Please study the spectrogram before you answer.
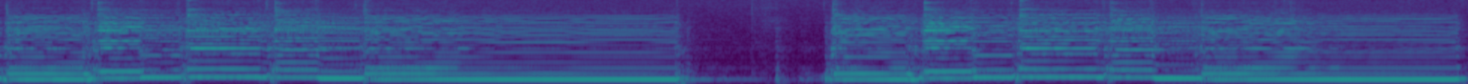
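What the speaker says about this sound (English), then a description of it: "we're going to add a hammer on and a pull off on this lick" Electric guitar plays a short repeating lick using hammer-ons and pull-offs, giving smooth slurred note changes, played twice with a brief gap between, slightly distorted tone.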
